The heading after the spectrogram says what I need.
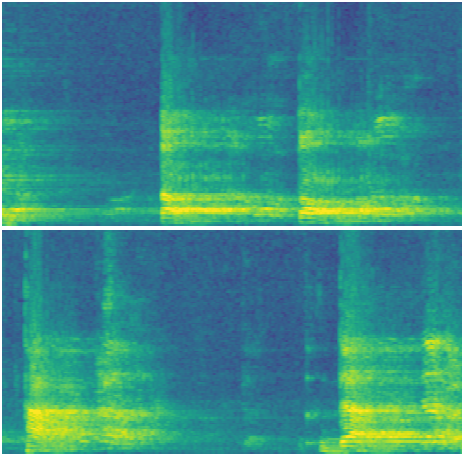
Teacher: jadi huruf to itu ujung lidah menyentuh pangkal gigi seri atas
